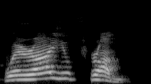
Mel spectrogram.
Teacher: I am giving stress to where and from.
